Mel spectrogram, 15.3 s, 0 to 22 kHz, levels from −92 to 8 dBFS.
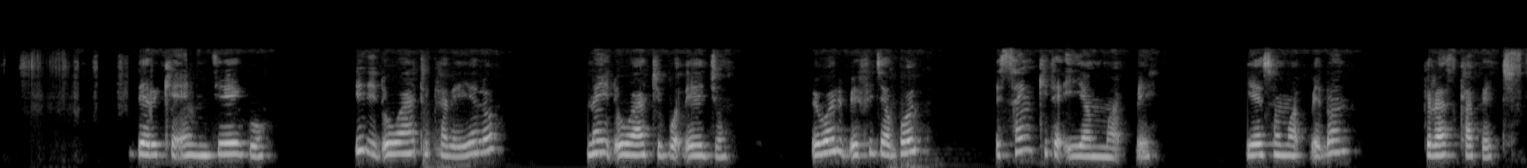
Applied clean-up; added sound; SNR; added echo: neural separator model SepFormer DNS4.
